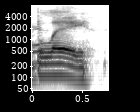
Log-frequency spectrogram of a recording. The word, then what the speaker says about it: Blais: How do you say his name? – Sammy Blais. The S is silent. Sammy Blais.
